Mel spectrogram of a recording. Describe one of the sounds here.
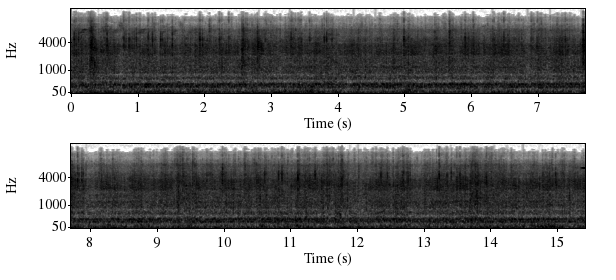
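Wind rushes steadily over a microphone outdoors.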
